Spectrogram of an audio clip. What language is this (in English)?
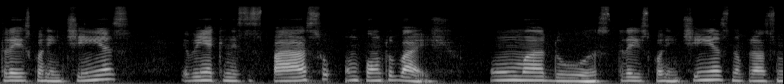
Portuguese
